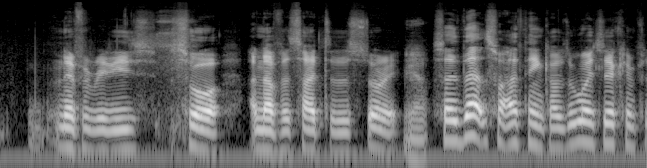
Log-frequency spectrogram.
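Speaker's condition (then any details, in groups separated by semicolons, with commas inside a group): Cerebral palsy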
